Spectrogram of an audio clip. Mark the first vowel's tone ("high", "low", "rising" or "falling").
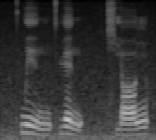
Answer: falling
